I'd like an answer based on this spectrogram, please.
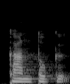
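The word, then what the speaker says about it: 監督: Thì chữ này sẽ đọc là Kantoku.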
